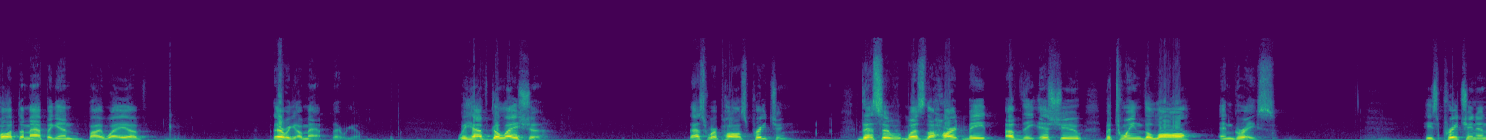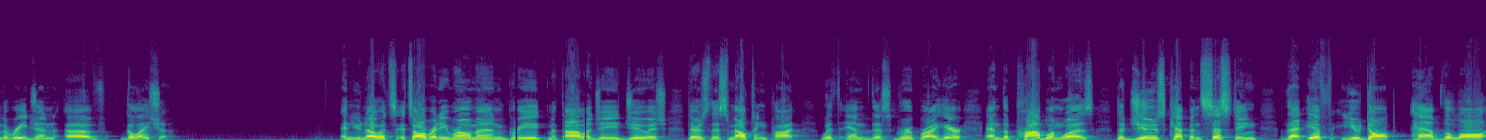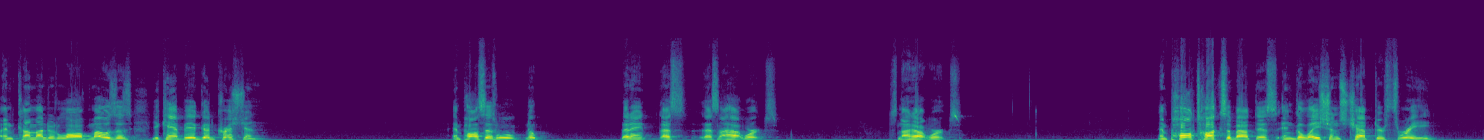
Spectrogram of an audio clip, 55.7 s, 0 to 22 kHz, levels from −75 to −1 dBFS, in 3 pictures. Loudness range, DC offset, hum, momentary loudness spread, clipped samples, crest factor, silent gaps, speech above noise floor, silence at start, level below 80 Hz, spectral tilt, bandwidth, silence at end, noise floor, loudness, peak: 7 LU; 0.7%; none; 13 LU; under 0.1%; 16 dB; none; 49 dB; 0 s; -46 dBFS; -5 dB/octave; 14 kHz; 0.65 s; -62 dBFS; -14 LUFS; 0 dBFS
